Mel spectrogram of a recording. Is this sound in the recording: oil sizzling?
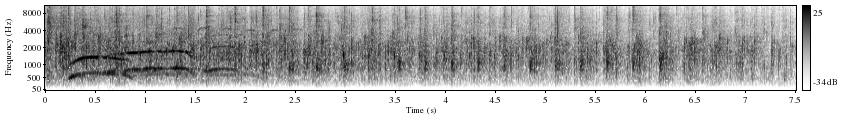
no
